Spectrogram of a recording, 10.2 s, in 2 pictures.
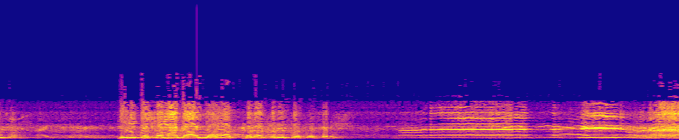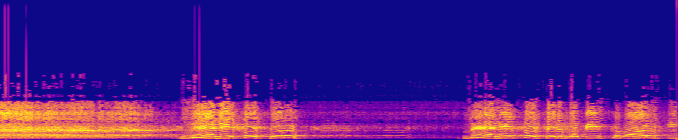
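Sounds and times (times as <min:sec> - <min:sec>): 
speech: 0:01.0 - 0:02.6, 0:06.6 - 0:07.5, 0:08.6 - 0:10.1
crowd chanting a slogan: 0:04.2 - 0:06.6.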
